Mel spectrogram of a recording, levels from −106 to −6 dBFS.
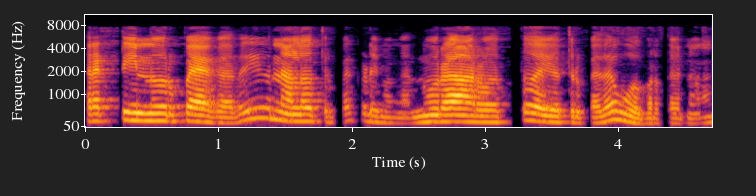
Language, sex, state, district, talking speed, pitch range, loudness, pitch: Kannada, female, Karnataka, Bellary, 205 wpm, 165-210 Hz, -22 LUFS, 190 Hz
